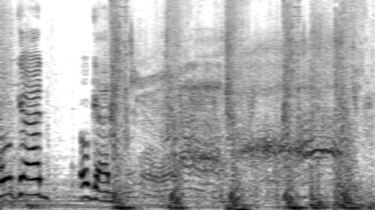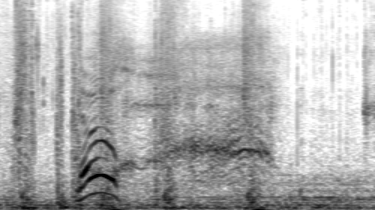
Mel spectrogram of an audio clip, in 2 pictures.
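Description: Blows thud against a zombie.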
